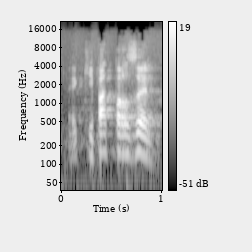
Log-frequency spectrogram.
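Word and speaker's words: כיפת ברזל: Kipat Barzel.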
